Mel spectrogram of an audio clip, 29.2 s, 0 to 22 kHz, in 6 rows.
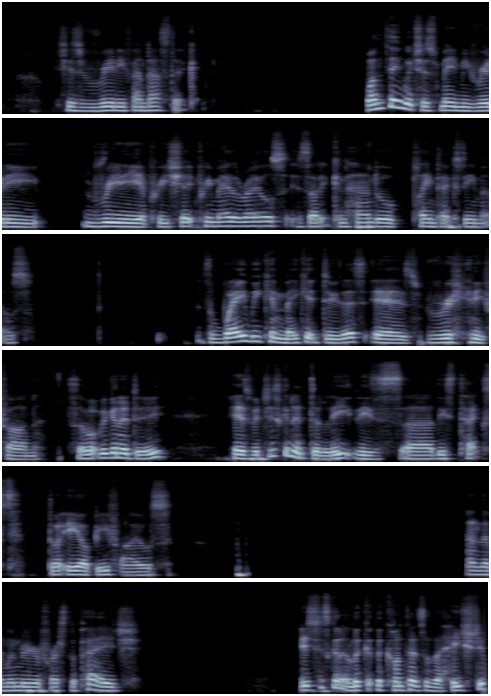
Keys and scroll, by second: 14.2 super+Tab, 17.5-18.4 typing, 20.7 y, 22.2-23.4 typing, 25.2 super+r.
